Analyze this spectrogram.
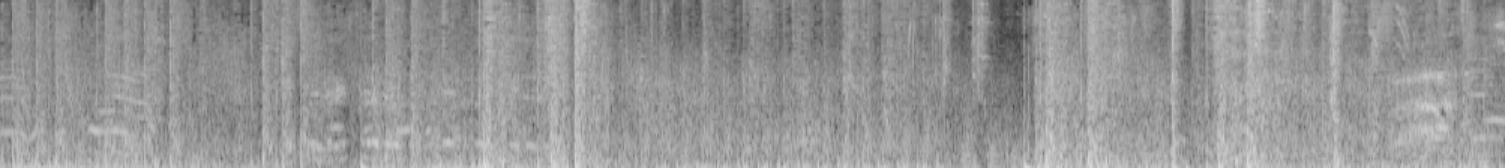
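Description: Gunshots crack in the distance.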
